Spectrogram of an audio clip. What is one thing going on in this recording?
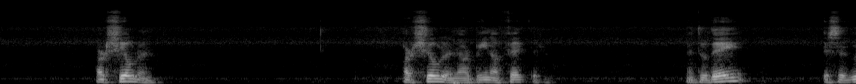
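An older man speaks calmly and slowly in short phrases, close to the microphone, with pauses between them.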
